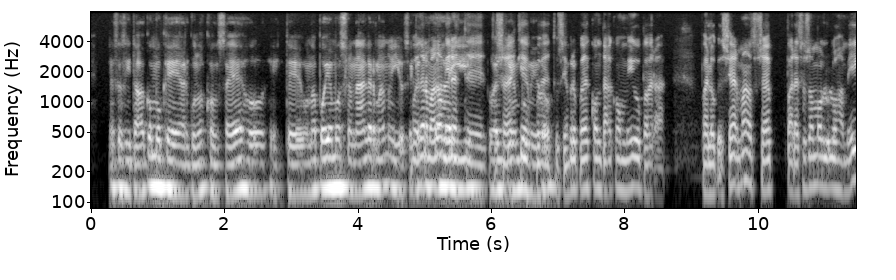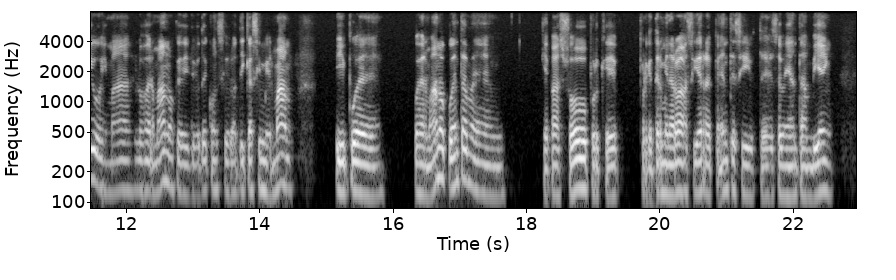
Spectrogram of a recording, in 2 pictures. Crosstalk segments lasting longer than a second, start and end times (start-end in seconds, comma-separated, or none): 4.8-7.0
